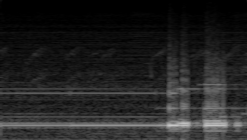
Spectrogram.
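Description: A software synthesizer, the LMMS TripleOscillator, holds one steady, nearly pure tone. Near the end, struck, pitched music notes come in.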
